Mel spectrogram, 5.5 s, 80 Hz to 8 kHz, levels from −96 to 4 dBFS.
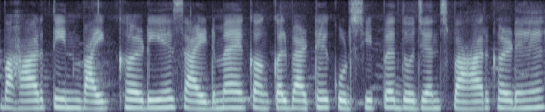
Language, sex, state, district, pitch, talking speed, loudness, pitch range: Hindi, female, Bihar, Purnia, 200 Hz, 200 wpm, -16 LUFS, 195-205 Hz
